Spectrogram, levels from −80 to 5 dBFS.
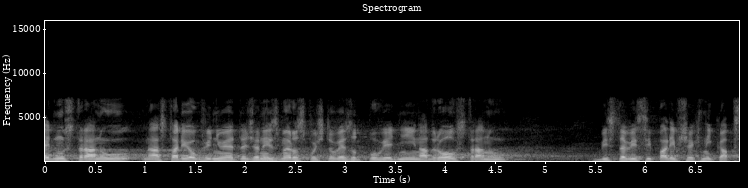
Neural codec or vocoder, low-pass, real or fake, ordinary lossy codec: none; 7.2 kHz; real; AAC, 96 kbps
